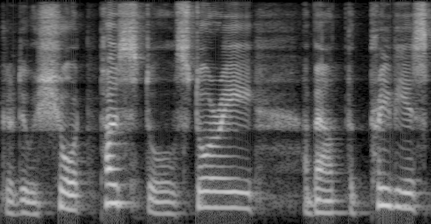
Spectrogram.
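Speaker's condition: No condition

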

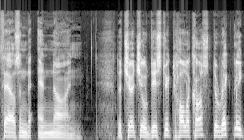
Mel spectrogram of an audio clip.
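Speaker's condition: No condition

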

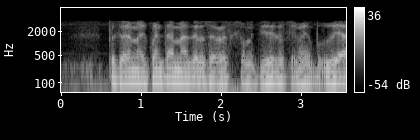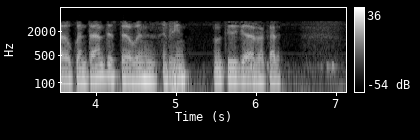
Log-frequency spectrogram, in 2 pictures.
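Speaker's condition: Parkinson's disease; marked loss of physical strength

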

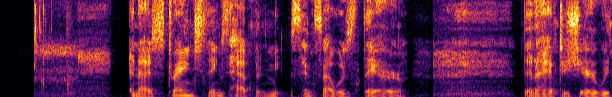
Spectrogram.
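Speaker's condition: Head and neck cancer, stage 4, into voice box

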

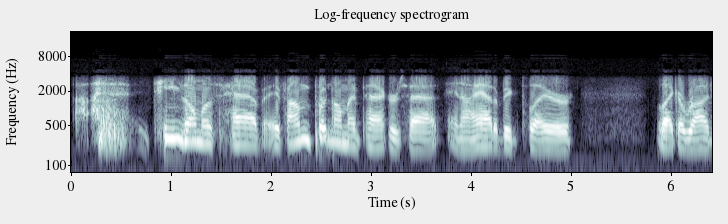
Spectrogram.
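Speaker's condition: No condition

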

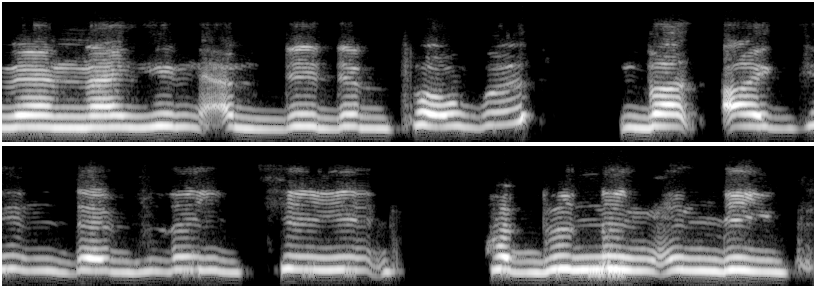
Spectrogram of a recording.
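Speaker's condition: Ataxic cerebral palsy; diagnosed at age two, affects walking and fingers, therapy can help improve; speech audibly affected

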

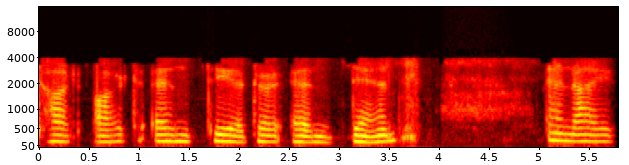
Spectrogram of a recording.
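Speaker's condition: ALS, genetic; about 3 years since diagnosis, still dancing in advanced classes, getting harder

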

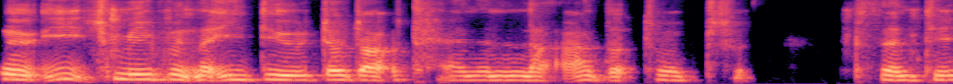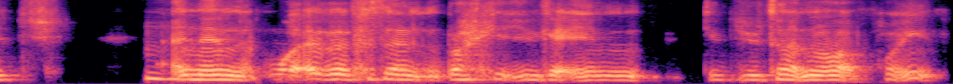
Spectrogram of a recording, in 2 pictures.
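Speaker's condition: Quadriplegic cerebral palsy; muscles move uncontrollably

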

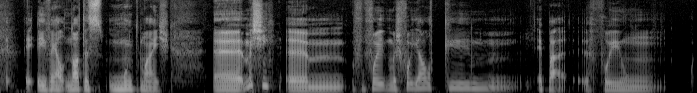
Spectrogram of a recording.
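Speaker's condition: Stuttering; Stuttering 38 years, long concealed, therapist taught smoothing, first performance World Stuttering Day Porto; mild but variable, more noticeable in this recording setting, increases during conversation; stutters very little on stage, voice use makes stutter disappear, worse in interviews than one-to-one; prolonged sounds

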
